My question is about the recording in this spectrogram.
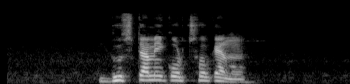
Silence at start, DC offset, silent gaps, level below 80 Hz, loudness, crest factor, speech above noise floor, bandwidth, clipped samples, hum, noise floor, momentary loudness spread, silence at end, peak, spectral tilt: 1 s; under 0.1%; none; -60 dBFS; -19 LUFS; 22 dB; 42 dB; 11.5 kHz; under 0.1%; none; -61 dBFS; 16 LU; 1 s; 0 dBFS; -5 dB/octave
